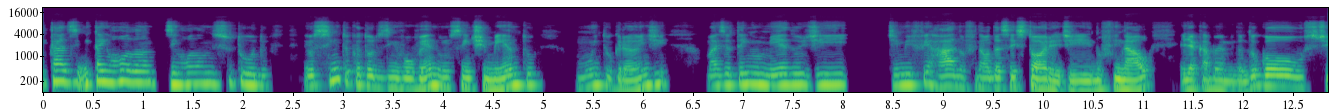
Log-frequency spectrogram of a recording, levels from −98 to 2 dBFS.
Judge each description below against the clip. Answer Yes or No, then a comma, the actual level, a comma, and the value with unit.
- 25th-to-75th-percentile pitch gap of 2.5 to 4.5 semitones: No, average, 5.0 semitones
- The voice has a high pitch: No, medium, 145 Hz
